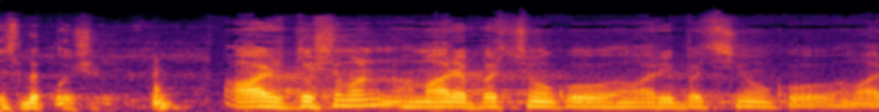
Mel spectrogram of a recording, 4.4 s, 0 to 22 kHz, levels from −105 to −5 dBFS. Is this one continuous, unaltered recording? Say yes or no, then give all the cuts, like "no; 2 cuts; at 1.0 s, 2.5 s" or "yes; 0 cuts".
no; 1 cut; at 1.0 s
